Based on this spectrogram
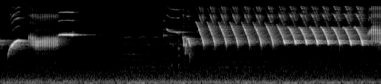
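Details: Canary song used to trigger other canaries: two short whistled notes, a quiet pause, then a fast, pulsing rolling trill that lasts to the end.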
